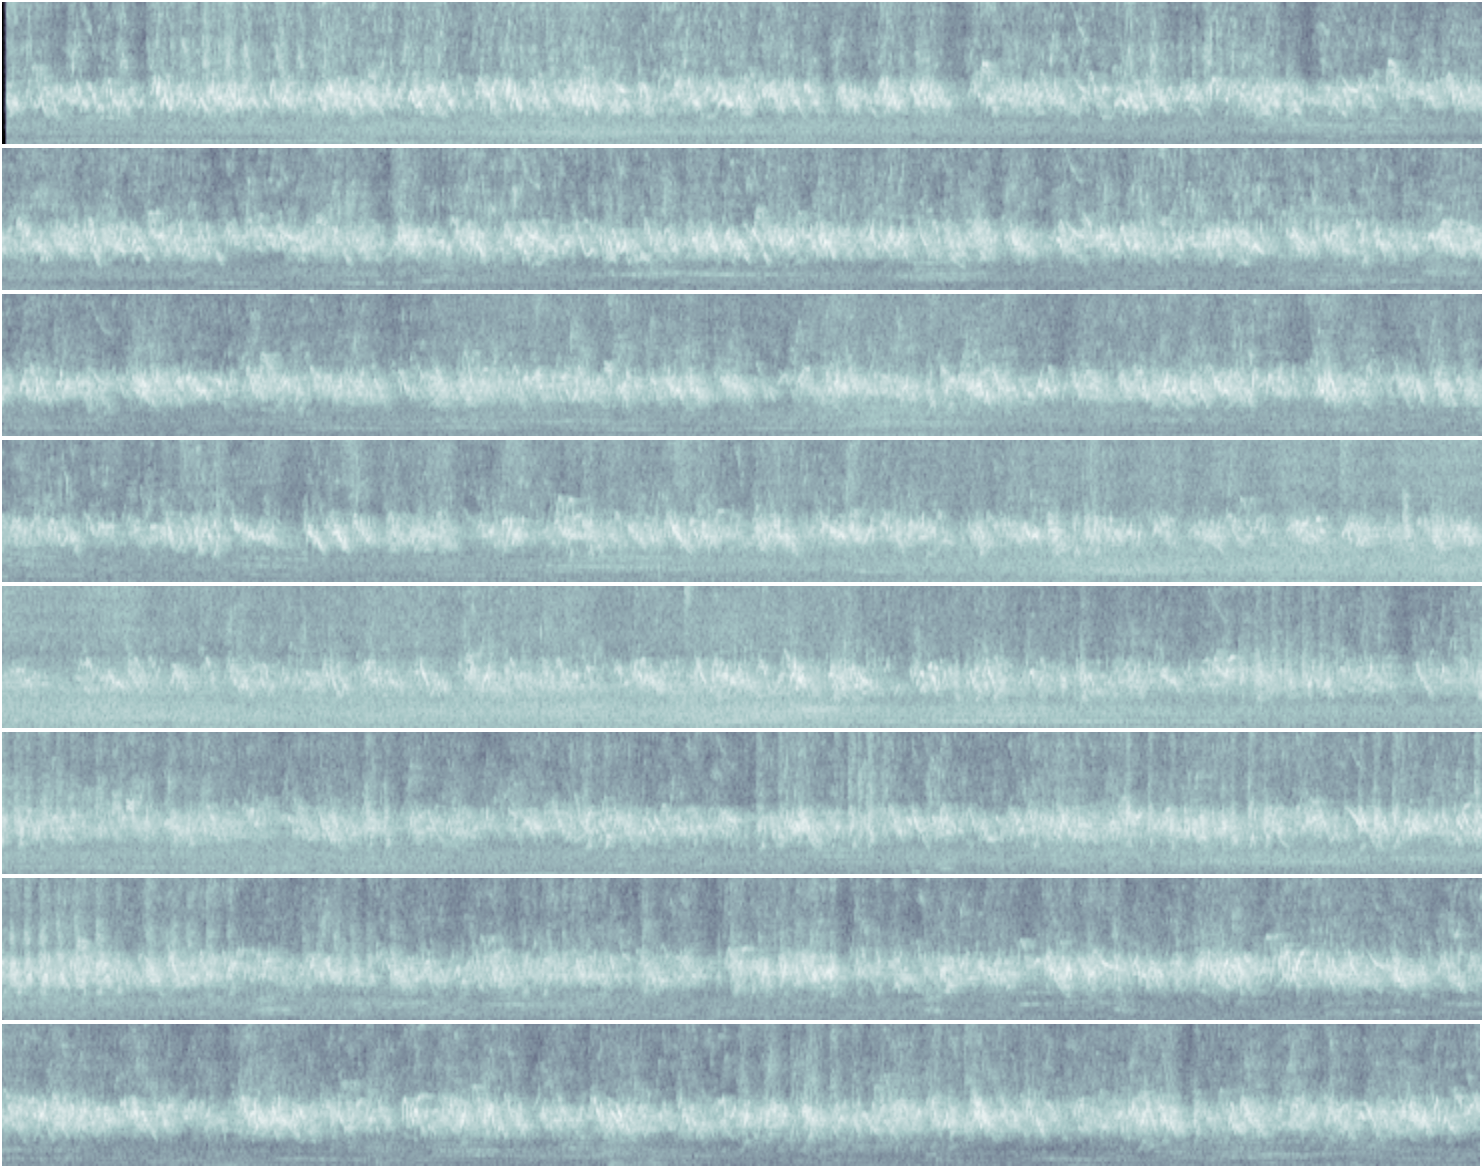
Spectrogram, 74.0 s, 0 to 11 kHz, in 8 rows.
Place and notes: Berlin, Kastanienallee, bird wall - berlin, kastanienallee 86, bird wall
On the street at the entrance of an occupied house. The sound of birds that are nested at the green fassade of the building.
In the background the street traffic noise.
soundmap d - social ambiences and topographic field recordings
